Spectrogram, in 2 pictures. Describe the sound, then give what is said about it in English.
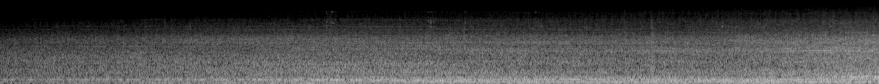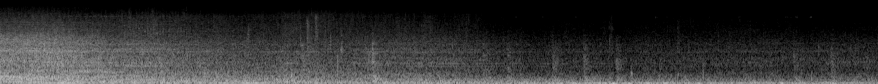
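A tractor engine rumbles outdoors on farmland with a steady low drone, growing louder as it approaches around the middle and then fading as it moves away across open ground. “And that's the sound of a tractor.”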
